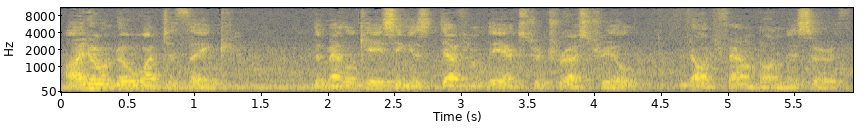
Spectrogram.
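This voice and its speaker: A man's voice: fairly low pitch, moderate pace, natural voice. Man playing a precise professor, echoey and distant. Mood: puzzled, measured. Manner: precise, formal. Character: measured male scientist professor, puzzled and authoritative. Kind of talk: 1930s radio drama acting. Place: hotel conference room. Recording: distant, echoey, noisy room recording.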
